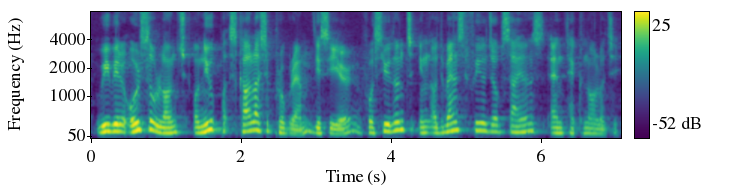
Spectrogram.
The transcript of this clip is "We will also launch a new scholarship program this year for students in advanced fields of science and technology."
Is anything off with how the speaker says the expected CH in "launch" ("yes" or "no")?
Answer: no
